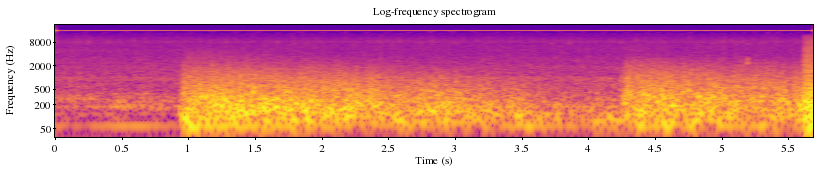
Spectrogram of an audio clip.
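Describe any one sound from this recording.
Rain and wind rush steadily.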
